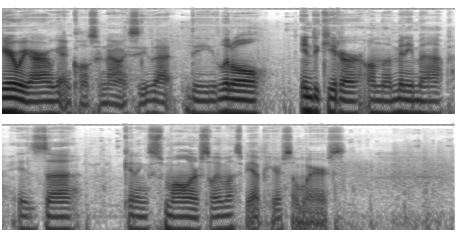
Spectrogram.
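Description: Horse hooves clatter at a gallop.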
